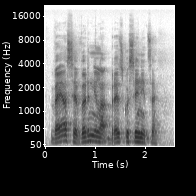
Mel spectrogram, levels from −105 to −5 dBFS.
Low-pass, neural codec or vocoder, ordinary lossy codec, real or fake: 19.8 kHz; none; none; real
